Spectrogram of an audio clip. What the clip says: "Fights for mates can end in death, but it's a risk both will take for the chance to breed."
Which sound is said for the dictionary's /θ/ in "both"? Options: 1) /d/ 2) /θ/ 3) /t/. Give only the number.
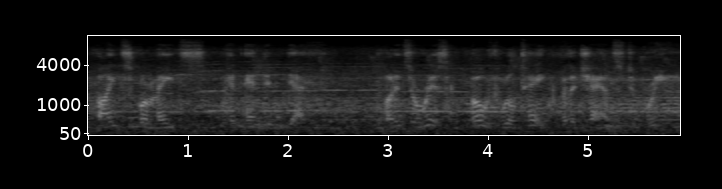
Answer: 2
